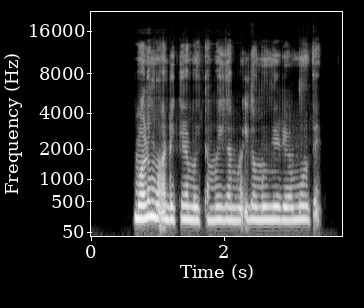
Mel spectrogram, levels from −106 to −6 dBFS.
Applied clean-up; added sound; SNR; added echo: neural mask model Resemble Enhance denoiser.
